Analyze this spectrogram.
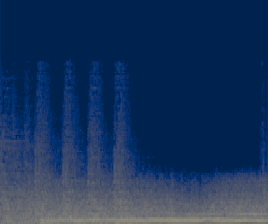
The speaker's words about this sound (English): Both engines shrieked their terrified whistles.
